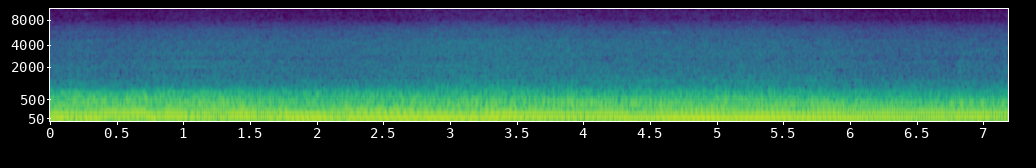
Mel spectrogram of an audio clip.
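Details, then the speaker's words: Mitsubishi Evo X with fully built motor and GTX3076R turbo, after welding an exhaust leak: smooth, deep, even exhaust rumble with no puffing, ticking or rasp; exhaust sealed and healthy. "Welded the exhaust too, so we had an exhaust leak. So that sounds a lot better right now. Way better. It sounded so bad before."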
